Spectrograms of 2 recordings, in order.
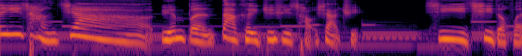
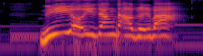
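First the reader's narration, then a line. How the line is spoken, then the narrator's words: Roaring retort. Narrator (Chinese): 蛇吼了回去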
